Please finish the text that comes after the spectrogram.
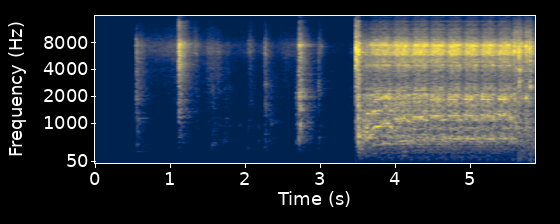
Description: A severe scraping rattle in the front of the 1958 Ford 841 Powermaster tractor turned out to be a failed water pump.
